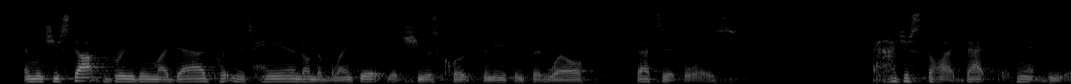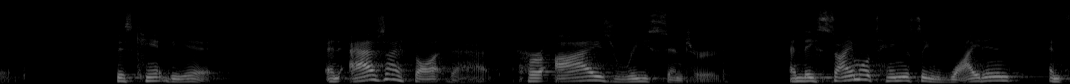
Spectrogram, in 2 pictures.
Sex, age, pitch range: male, 30-49, 130-180 Hz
